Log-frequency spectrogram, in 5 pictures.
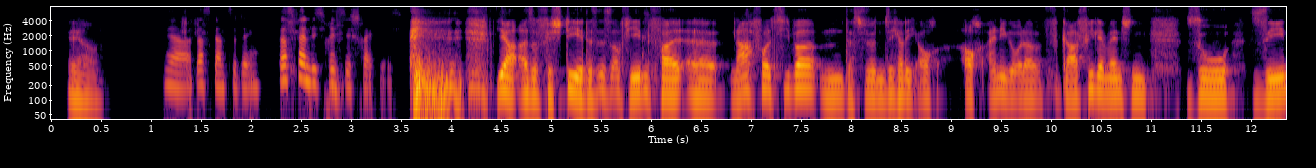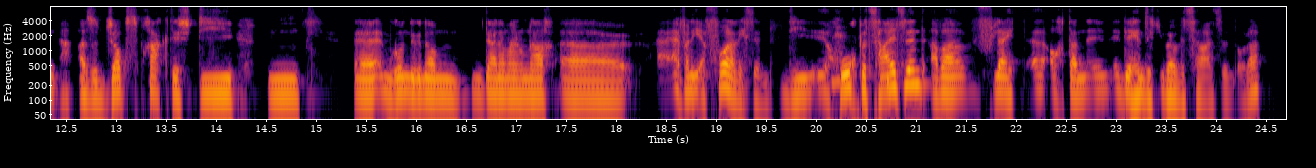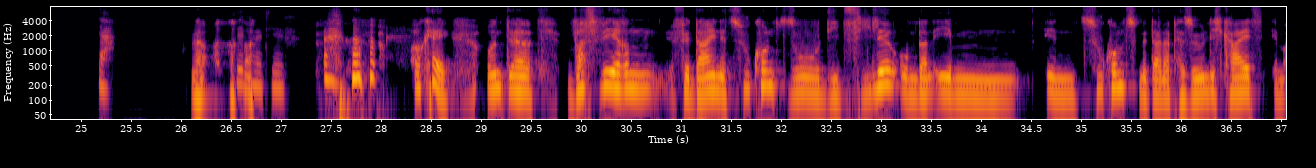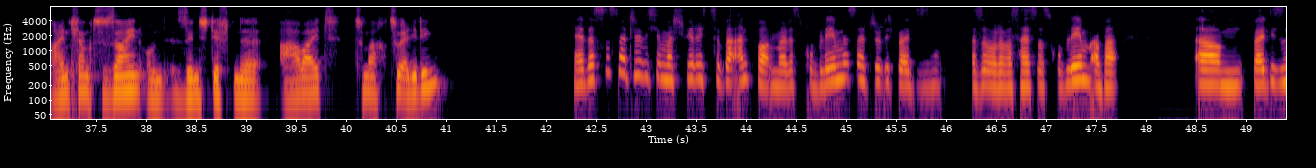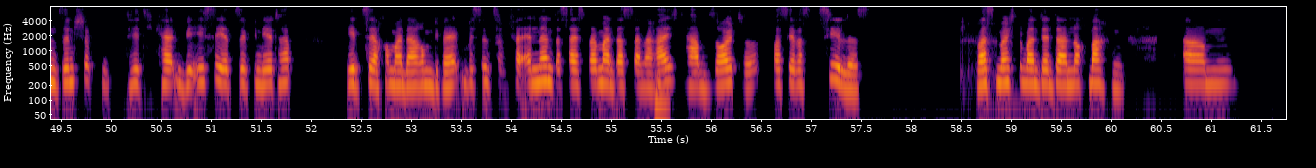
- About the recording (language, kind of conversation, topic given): German, podcast, Was bedeutet sinnvolles Arbeiten für dich?
- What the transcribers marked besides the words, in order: chuckle; chuckle; chuckle; drawn out: "eben"; "Zukunft" said as "Zukunfts"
